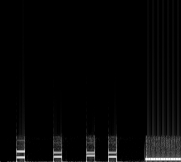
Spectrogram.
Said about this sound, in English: I can get NPR senior librarian and pronunciation expert Key Molesky with just four touch tones.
